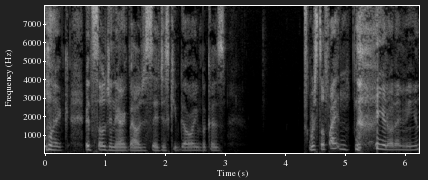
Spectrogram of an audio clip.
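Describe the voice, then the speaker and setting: With an American accent, a woman at medium pitch speaks at a fairly quick pace, with ordinary pitch variation, vocal fry, big swings in loudness and long, frequent pauses. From New York, Staten Island. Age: 20s. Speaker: singer and spoken word artist. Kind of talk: casual chat. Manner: halting, with pauses.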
